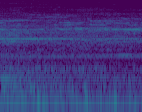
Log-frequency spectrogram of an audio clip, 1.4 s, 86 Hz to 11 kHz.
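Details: Epson V39 scanner after a communication error was fixed by reinstalling the software, now scanning. Soft, steady high-pitched whir over a faint low hum, even throughout: normal carriage motor running.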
